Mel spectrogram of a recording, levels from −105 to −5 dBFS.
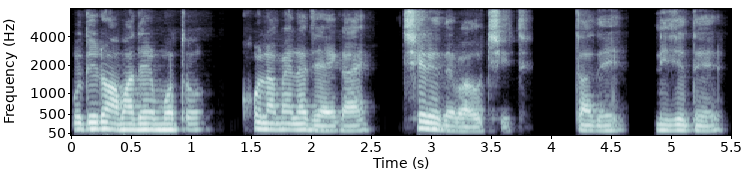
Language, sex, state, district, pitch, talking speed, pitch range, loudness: Bengali, male, West Bengal, Kolkata, 135 Hz, 120 wpm, 115-140 Hz, -17 LUFS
